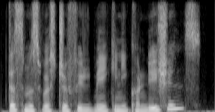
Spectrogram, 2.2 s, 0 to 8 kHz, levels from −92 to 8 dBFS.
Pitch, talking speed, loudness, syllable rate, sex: 170 Hz, 165 wpm, -17 LUFS, 5.8 syllables/s, male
